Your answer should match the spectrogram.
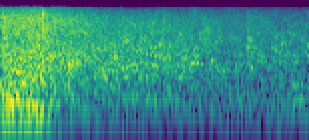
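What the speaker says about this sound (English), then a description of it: "we got a leak. The water pouring out the side." Water streams and splashes out the side of a vintage KitchenAid Superba dishwasher door, a steady broadband rush that starts loudest and stays close, with no talking.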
